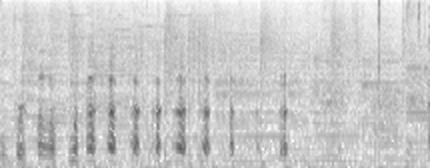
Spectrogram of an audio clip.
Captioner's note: laughs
